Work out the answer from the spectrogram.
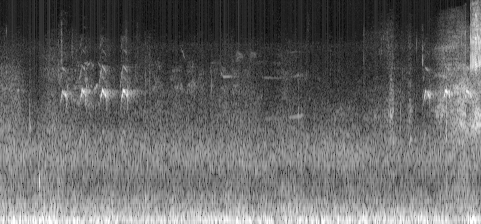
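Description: Faint short bird chirps, a few about a second in and again near the end, over a steady low outdoor rumble.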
